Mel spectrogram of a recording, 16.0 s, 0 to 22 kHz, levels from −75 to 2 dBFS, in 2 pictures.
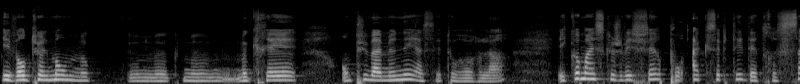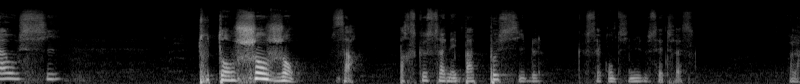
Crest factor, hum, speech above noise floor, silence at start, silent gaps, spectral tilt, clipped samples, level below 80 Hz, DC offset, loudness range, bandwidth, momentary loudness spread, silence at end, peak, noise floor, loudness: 24 dB; none; 35 dB; 0 s; none; -5.5 dB/octave; under 0.1%; -50 dBFS; under 0.1%; 9 LU; 15 kHz; 17 LU; 0 s; -2 dBFS; -60 dBFS; -26 LUFS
